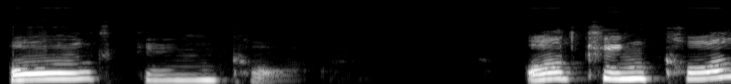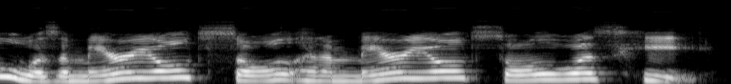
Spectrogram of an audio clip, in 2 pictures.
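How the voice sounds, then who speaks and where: A woman reading rhymes aloud to children like a teacher, in an expressive, deliberate, sing-song storytelling delivery, with dull lo-fi sound. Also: fairly high pitch.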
